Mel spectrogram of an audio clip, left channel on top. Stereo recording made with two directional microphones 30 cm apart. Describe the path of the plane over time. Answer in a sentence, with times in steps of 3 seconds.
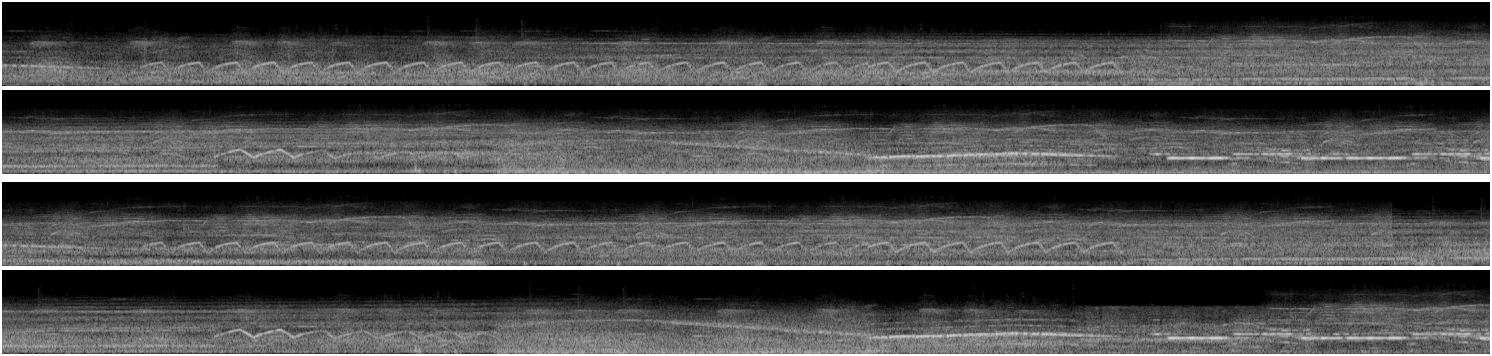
In this clip you hear the plane on the right from 0 s, in the centre from 9 s, on the left from 15 s, not at all from 21 s and on the left from 24 s.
